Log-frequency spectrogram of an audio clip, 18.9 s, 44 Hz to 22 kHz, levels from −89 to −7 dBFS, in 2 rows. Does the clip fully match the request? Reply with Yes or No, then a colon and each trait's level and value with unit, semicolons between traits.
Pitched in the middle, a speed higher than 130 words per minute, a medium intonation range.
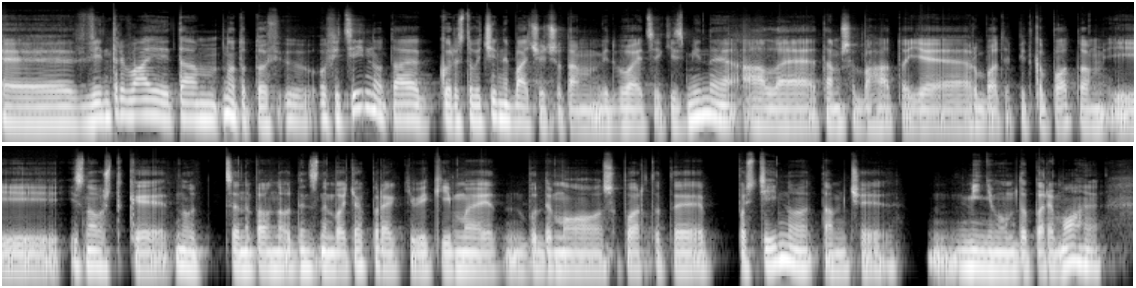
No: low, 100 Hz; average, 145 wpm; average, 3.3 semitones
